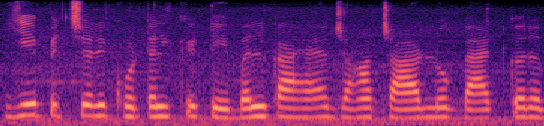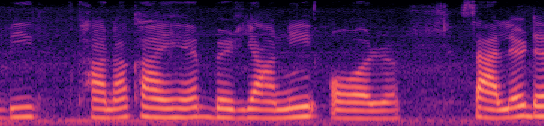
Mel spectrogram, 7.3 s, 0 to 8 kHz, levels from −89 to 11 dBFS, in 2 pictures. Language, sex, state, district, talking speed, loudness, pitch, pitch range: Hindi, female, Jharkhand, Ranchi, 165 wpm, -15 LUFS, 215 Hz, 205-230 Hz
